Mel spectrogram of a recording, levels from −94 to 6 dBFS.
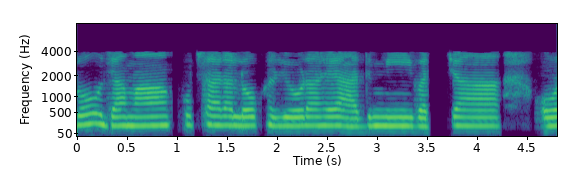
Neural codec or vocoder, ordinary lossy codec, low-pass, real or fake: none; AAC, 16 kbps; 7.2 kHz; real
